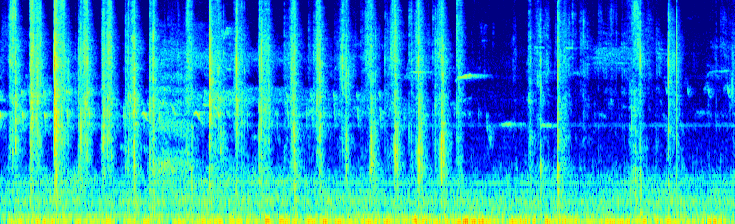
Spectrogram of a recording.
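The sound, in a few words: tarot cards being handled and laid down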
